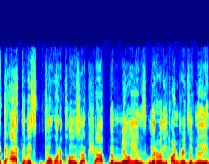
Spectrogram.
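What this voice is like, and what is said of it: Usual voice. Nothing is said of it.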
